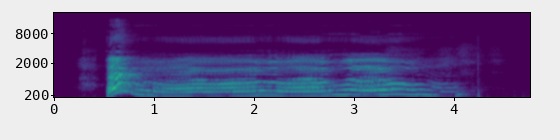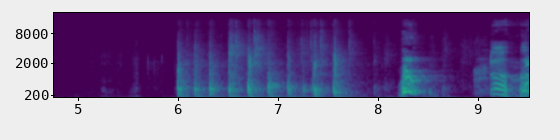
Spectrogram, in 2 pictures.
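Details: Siberian husky at home answering its owner in a mock 'conversation'; a long wavering, yodelling howl lasting about four seconds with rising and falling pitch, then silence, followed by clattering thumps and a woman's voice.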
